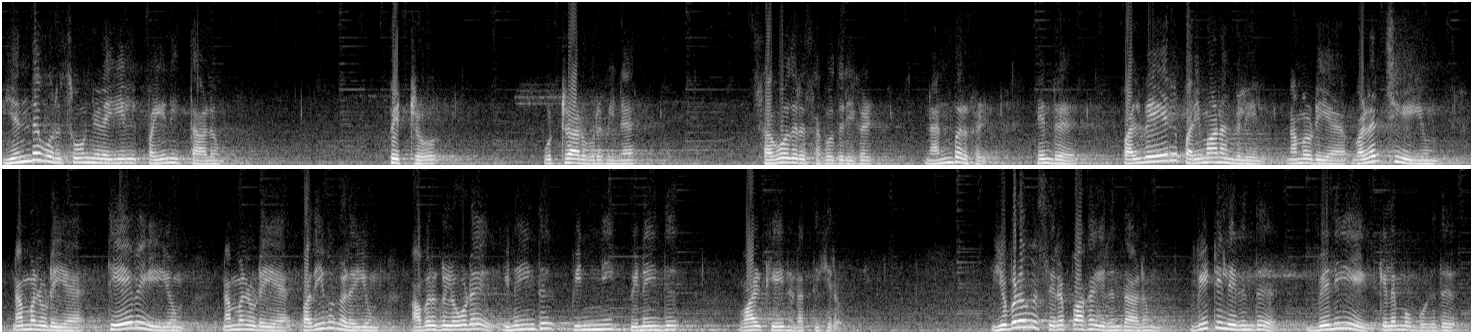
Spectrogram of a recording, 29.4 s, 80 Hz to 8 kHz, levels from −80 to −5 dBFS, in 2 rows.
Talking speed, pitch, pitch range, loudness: 65 wpm, 190 Hz, 170-215 Hz, -13 LUFS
